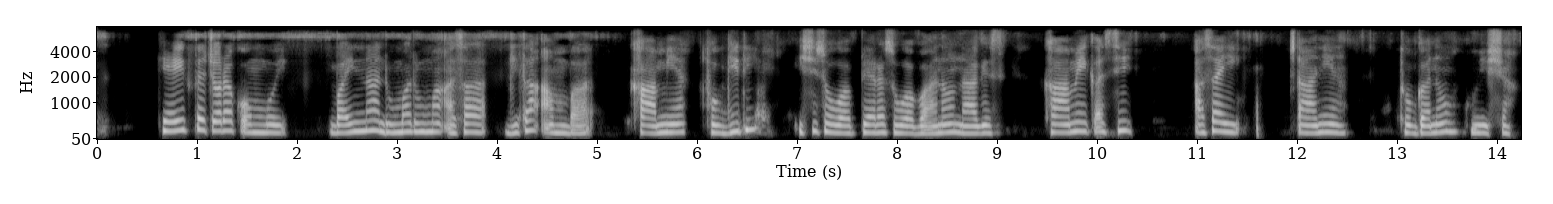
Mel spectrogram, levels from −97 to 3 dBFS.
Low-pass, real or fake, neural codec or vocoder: 7.2 kHz; fake; codec, 24 kHz, 1.2 kbps, DualCodec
